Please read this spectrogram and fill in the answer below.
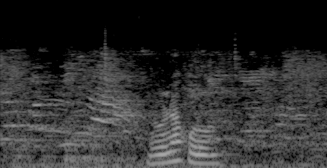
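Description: A short vocal sound from a person, rising then falling in pitch, a little after a second in, over faint background voices.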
